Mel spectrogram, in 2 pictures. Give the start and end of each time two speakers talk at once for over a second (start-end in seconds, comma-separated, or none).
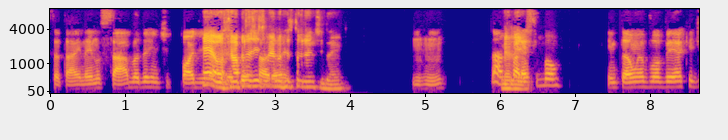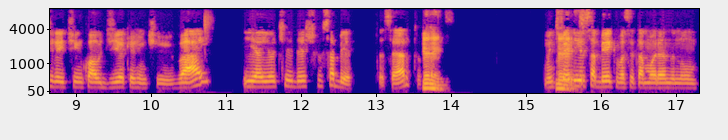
2.0-3.3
